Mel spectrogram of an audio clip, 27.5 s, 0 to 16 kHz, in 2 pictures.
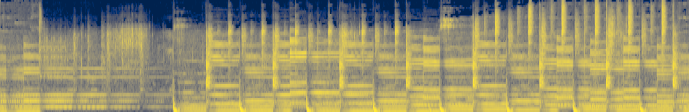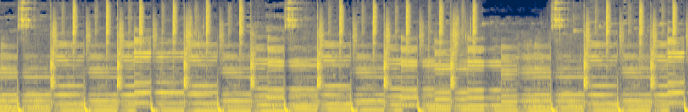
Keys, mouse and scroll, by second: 3.8 ctrl+d, 6.1 scroll up 1, 8.3 space, 8.5 click, 8.8 space, 10.5 click, 11.6 alt+right click, 12.3 click, 13.3 click, 14.5 scroll down 1, 14.7 scroll up 1, 14.8 alt+right click, 15.0 click, 15.6 scroll down 1, 15.8-16.1 scroll up 1, 16.1 click, 17.3 alt+right click, 17.4 scroll up 1, 17.6 click, 17.9 space, 18.4 click, 18.7-19.1 scroll down 1, 19.1 alt+right click, 19.3 click, 19.6 scroll down 1, 19.8 scroll up 1, 20.0 click, 21.1 alt+right click, 21.5 click, 21.8 scroll down 1, 22.1 scroll up 1, 22.3 scroll down 1, 25.8 click, 27.3 right click.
